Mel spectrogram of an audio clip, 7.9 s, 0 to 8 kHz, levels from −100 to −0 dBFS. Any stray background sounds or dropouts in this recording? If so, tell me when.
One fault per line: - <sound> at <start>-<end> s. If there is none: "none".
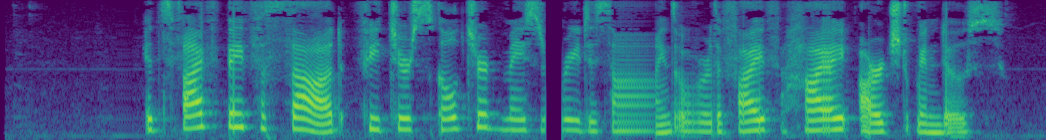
- dropout at 4.1-4.2 s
